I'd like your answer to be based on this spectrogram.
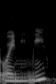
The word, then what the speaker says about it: Hueneme: My parents, who are Oregon natives, were living in Port Hueneme. My dad was in the Navy. – He was where? Port Wait? – Port Hueneme. It's spelled really weird, too. It's like H-U-E-N-E-M-E or something like that.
